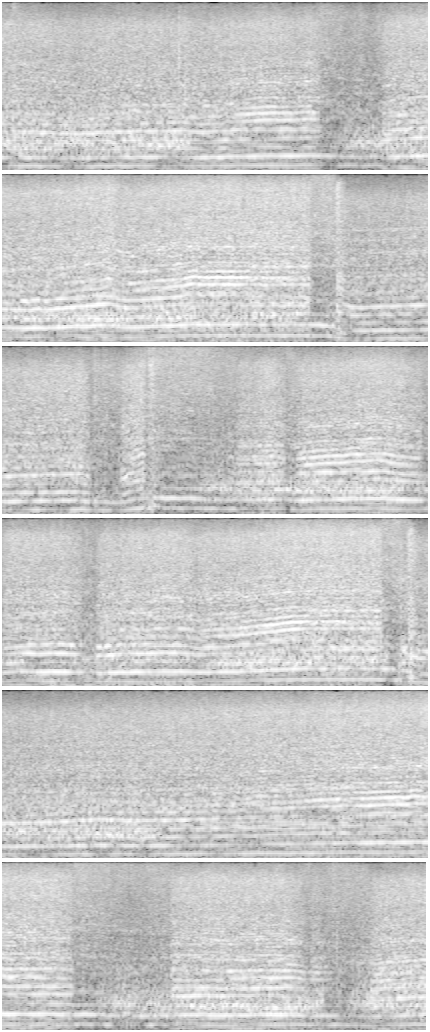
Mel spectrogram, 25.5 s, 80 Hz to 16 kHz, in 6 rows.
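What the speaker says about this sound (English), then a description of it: "Front wheel drive drift, dragging the rear end." A front-wheel-drive race car in Automobilista 2 with its engine droning continuously, pitch rising and dropping through gear changes while drifting, loud and steady without voices.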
